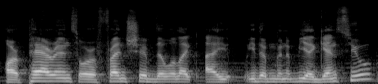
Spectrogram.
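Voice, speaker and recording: A man's voice: mid-range voice, fairly even intonation, a little fast, darkish tone, clean tone, soft background music. A man, chatting casually as a contestant in a group game. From Albania. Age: 30s. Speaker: contestant in a fan panel game.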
